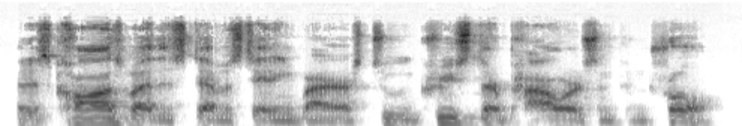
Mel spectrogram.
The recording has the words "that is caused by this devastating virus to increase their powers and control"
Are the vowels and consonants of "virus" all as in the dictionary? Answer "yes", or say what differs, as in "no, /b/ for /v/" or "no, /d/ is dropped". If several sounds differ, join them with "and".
yes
